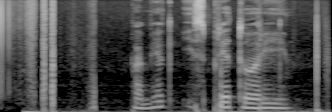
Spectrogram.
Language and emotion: Russian, neutral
